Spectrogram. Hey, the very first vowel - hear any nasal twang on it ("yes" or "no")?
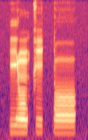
yes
